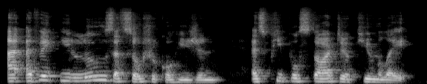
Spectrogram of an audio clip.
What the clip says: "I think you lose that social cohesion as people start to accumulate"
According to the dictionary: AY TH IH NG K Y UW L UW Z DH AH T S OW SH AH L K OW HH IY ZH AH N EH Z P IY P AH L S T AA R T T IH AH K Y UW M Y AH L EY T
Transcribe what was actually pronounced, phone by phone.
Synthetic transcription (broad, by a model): AY TH IH NG K Y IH L UW Z DH AH T S OW SH L K OW HH IY ZH AH N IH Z P IY P L S T AA R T T IH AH K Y UW M Y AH L EY T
